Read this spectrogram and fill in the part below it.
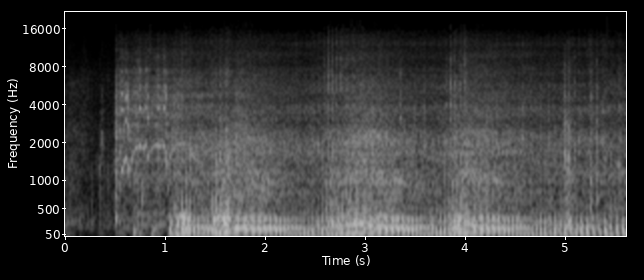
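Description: Small engine of a homemade snow bike running on a cold sunny test ride, a steady close buzzing drone with rhythmic pulsing and slight rises in pitch, following a brief rattle at startup.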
